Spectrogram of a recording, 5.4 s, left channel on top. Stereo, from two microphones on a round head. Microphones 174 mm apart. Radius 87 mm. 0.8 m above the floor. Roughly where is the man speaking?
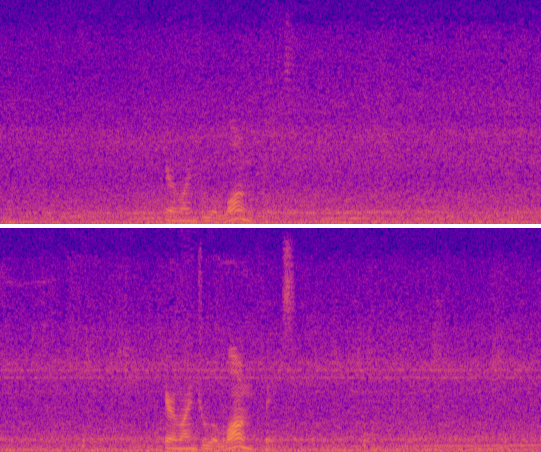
Right.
